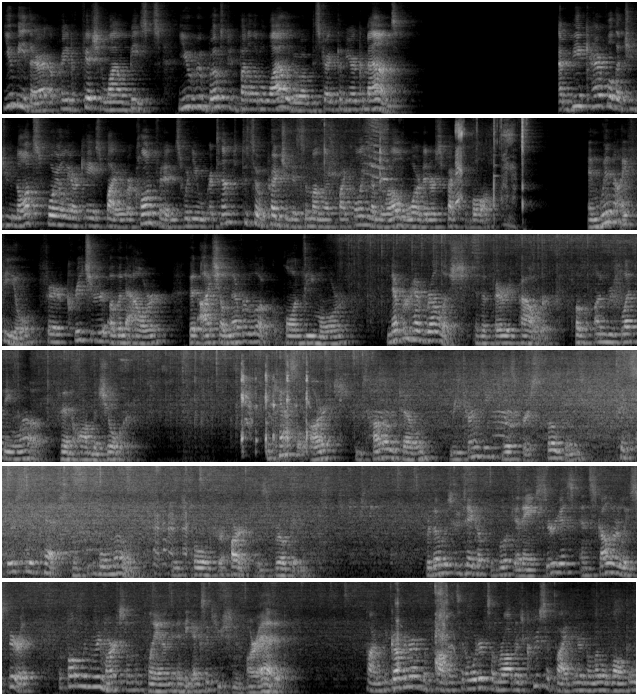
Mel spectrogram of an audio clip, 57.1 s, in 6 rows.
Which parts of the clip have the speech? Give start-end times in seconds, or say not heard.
0.0-6.0, 8.3-16.9, 18.3-30.5, 32.5-42.7, 44.5-52.0, 53.0-57.1.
